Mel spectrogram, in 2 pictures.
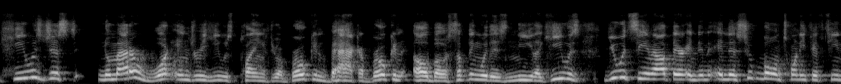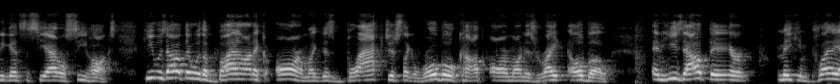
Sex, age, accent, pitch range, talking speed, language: male, 20-39, American, 180-225 Hz, 240 wpm, English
